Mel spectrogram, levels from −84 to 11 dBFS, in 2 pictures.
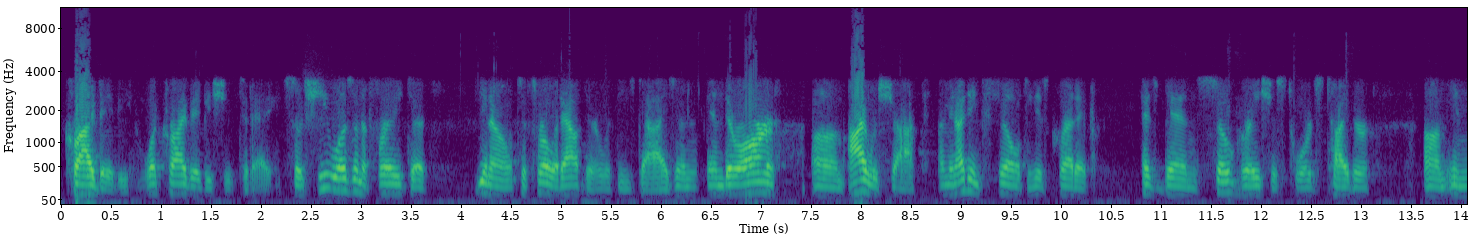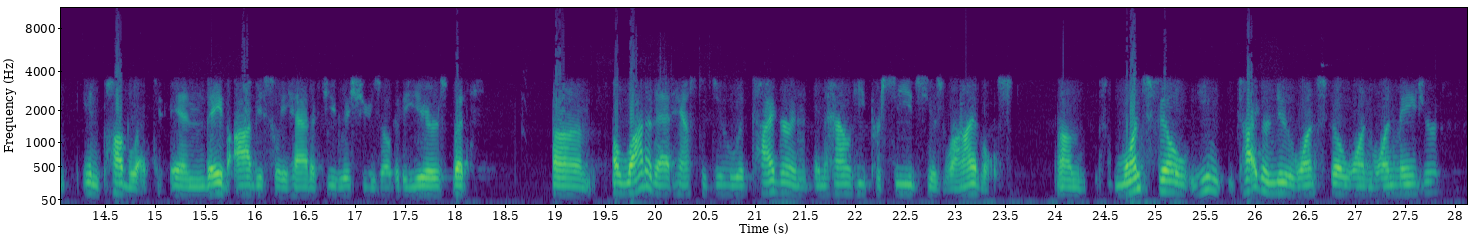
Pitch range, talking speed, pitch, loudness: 105-125 Hz, 180 wpm, 110 Hz, -20 LUFS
